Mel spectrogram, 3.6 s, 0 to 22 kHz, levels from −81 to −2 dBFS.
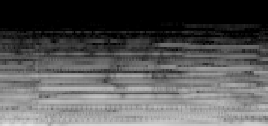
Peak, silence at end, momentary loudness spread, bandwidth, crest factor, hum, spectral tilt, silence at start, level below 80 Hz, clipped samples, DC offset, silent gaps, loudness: -6 dBFS; 0 s; 2 LU; 6 kHz; 10 dB; 50 Hz at -25 dBFS; -8 dB/octave; 0 s; -20 dBFS; under 0.1%; under 0.1%; none; -19 LUFS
